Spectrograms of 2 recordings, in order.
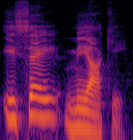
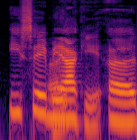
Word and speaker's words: Issei Miyake: Issei Miyake. Issei Miyake.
